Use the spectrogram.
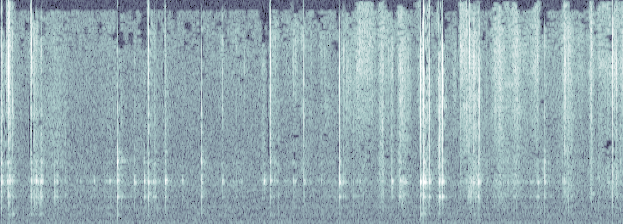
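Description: Long artificial nails scratch and tap on a solid carved horse statue of dark striped hardwood set on a base. The result is quiet, bright, dry clicks and scratchy rasps that die away almost instantly, with a few sharper taps standing out over a soft, steady hiss.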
